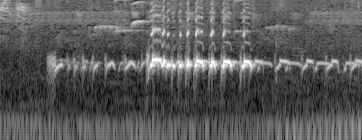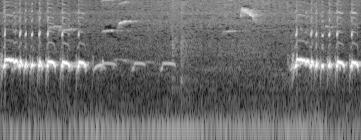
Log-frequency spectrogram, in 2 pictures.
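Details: Local zebra doves calling a rival; repeated loud rolling bursts of quick, bubbling coos separated by softer runs, with faint high chirps and a steady low hum behind.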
